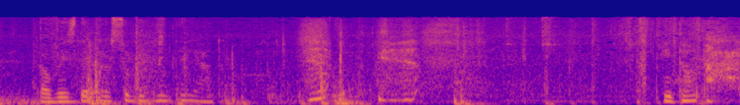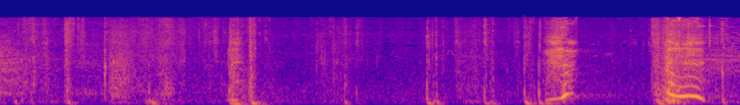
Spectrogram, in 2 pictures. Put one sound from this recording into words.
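Footsteps scuff on a hard ground.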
